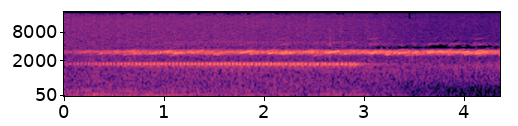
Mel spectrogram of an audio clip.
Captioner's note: insects chirping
